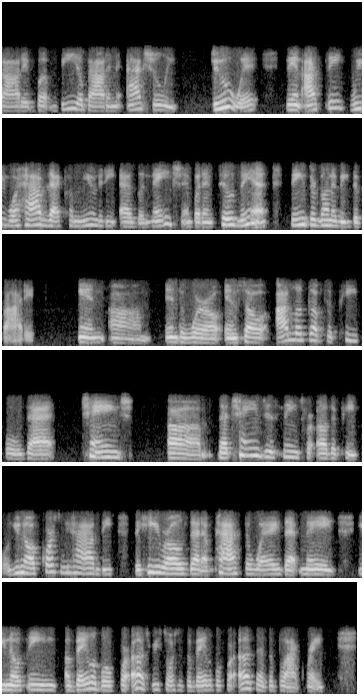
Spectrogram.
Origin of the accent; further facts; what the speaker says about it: Louisiana, United States; And so like me growing up in the South in Louisiana, we were taught about, we weren't really taught about black history.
